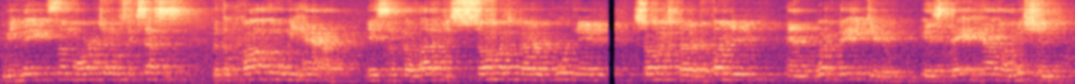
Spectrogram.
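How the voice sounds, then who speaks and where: Hoarse, fervent man, fairly high voice, heard from afar in a booming, noisy hall. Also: steady tone, measured pace, a bit bright. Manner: fervent, rallying, asks the room questions. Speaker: speaker at a political group meeting. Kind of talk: impassioned meeting speech. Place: meeting hall. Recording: echoey hall from far off, noisy.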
